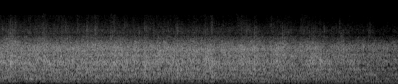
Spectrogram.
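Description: Steady, dense applause from an audience, another round for Barbara Fiala, a continuous crackle of many hands clapping at an even loudness that fades only slightly near the end, with no voices.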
